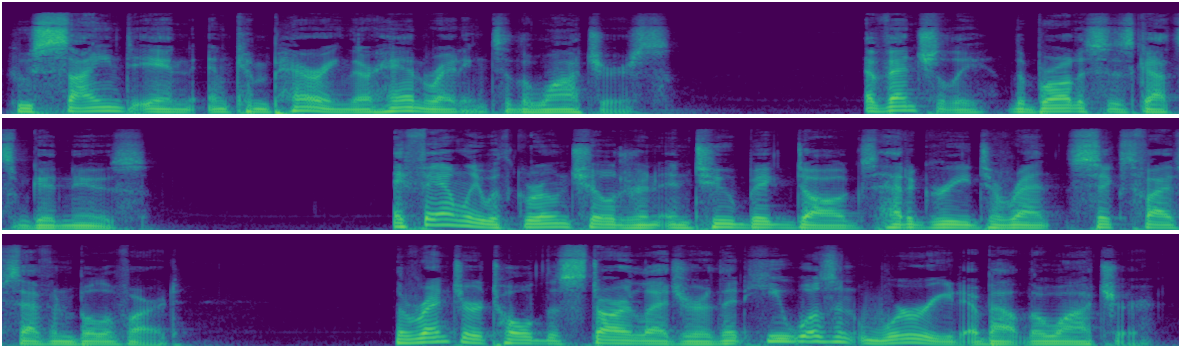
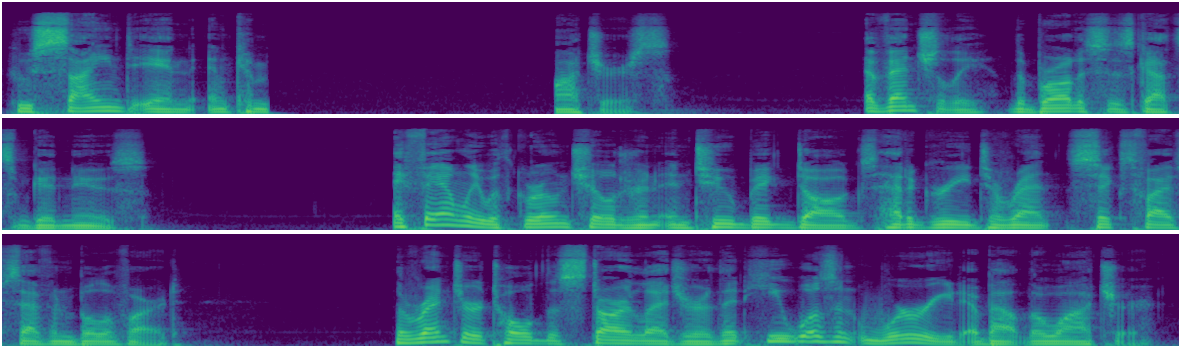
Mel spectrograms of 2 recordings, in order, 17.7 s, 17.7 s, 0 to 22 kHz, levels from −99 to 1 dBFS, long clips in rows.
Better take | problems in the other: first | audio cutting out; at 1.5 s for 1.5 s

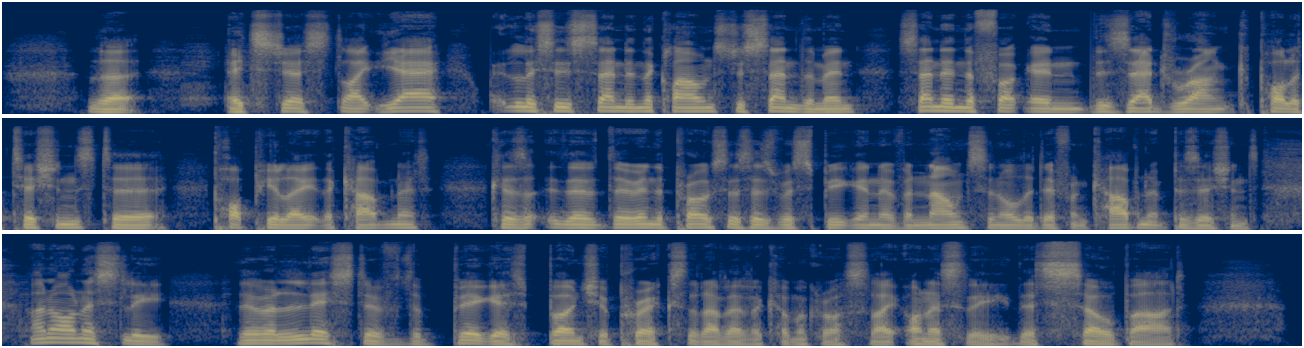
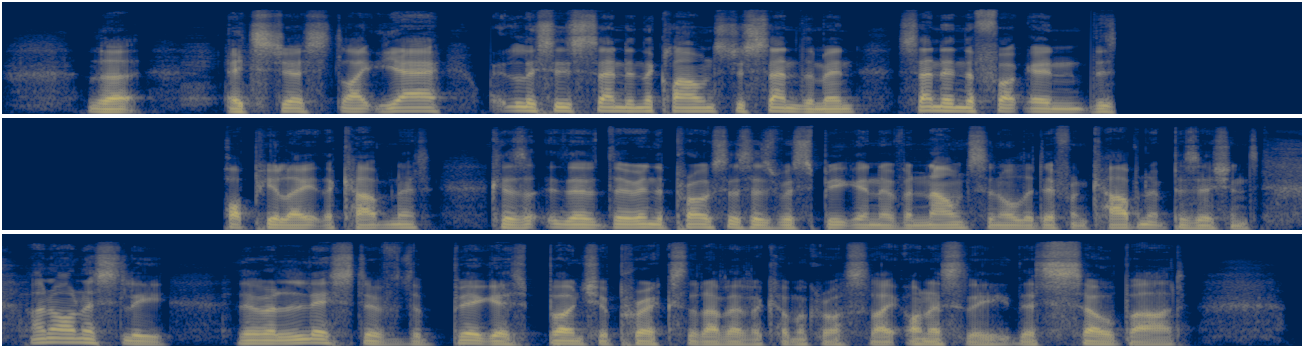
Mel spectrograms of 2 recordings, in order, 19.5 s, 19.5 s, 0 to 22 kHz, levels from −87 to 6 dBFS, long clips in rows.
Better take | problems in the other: first | audio cutting out; at 5.5 s for 2 s

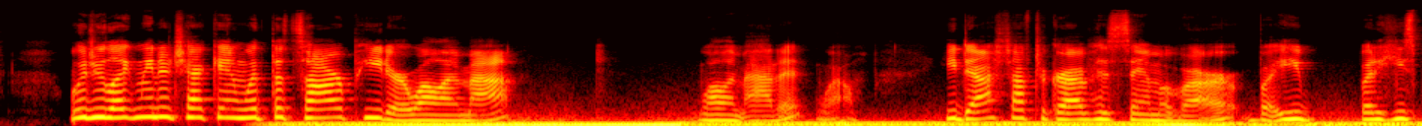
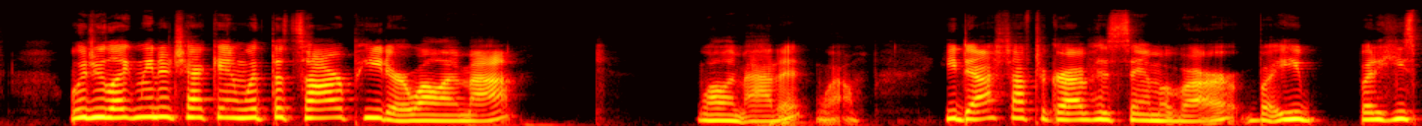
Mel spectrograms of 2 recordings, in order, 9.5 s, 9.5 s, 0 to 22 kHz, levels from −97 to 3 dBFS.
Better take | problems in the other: second | low rumble; noticeable; from 2 s on; 20 dB below the speech

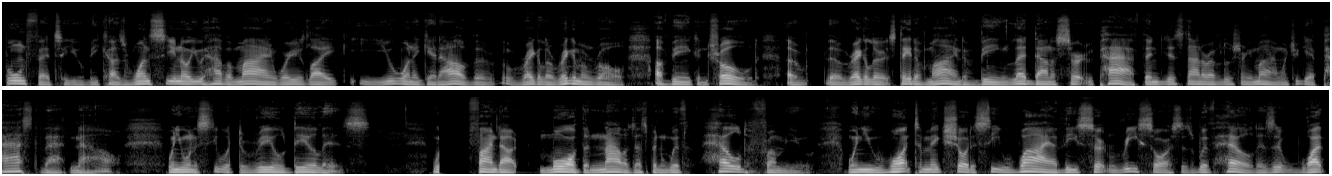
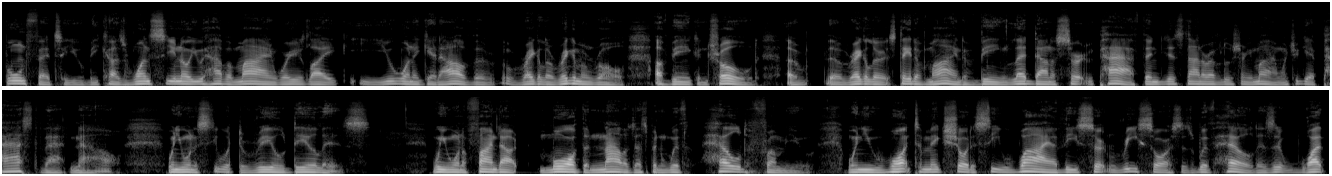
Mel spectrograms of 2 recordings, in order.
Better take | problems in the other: second | audio cutting out; at 18 s

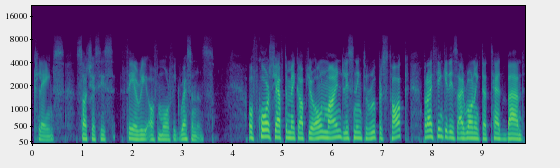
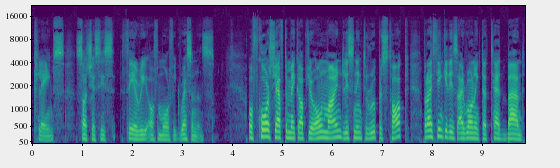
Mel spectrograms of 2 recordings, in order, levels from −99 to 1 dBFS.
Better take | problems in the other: second | muffled; very; fading above 2 kHz

